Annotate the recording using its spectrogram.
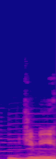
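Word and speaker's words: Djimmi: one I'm pretty sure Jimmy the great you don't pronounce the D in that right go for a plus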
